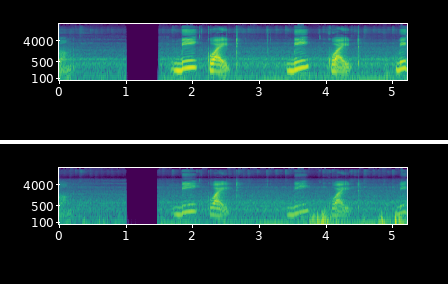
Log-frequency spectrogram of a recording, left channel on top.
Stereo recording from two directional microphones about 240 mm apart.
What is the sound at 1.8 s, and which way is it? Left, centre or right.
A woman's voice, left.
